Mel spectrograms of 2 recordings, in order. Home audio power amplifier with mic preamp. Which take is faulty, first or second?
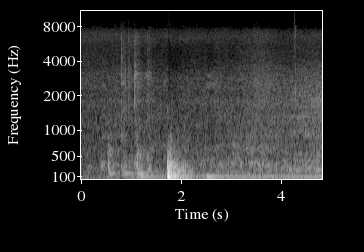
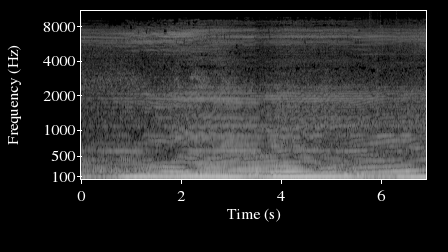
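second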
